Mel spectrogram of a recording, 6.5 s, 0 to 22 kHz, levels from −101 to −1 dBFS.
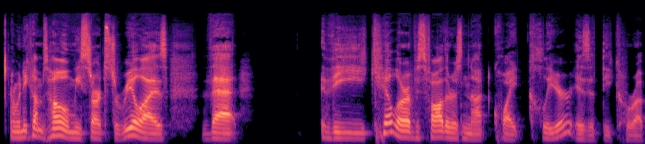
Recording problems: thin; very slightly; fading below 500 Hz

